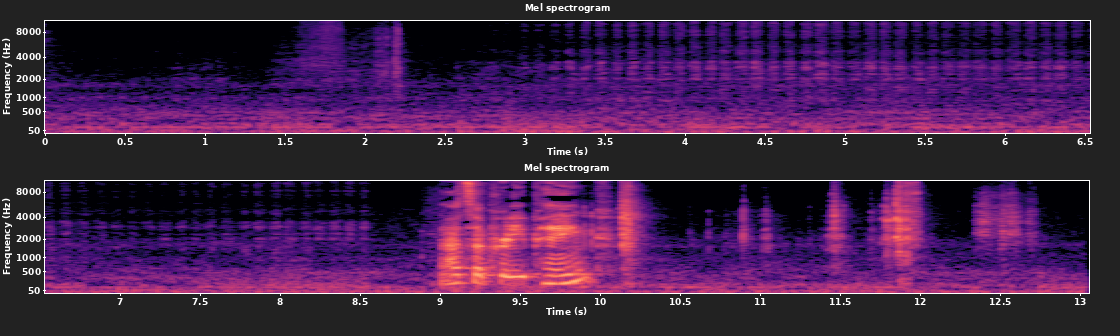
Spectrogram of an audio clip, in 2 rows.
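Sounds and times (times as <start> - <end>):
colored pencil scratching on paper: 2.6 - 8.7.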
